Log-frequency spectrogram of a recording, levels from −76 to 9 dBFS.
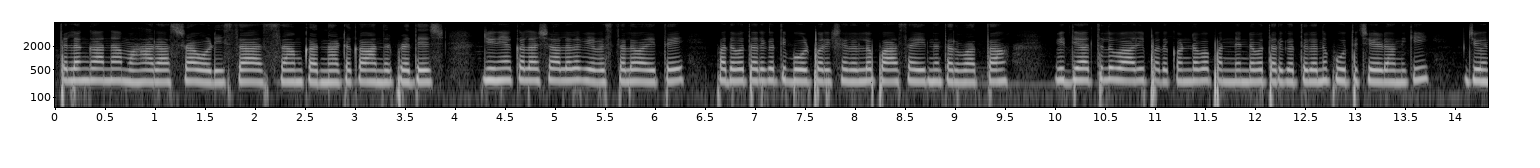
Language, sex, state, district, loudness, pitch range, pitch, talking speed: Telugu, female, Telangana, Karimnagar, -20 LUFS, 250-265 Hz, 255 Hz, 95 wpm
